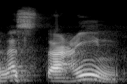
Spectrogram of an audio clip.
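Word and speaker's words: نستعين: apa ini salahkan ia karena budu wa iyyaka nasta'in harus harus jelas karena Anda atau kita Jangan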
